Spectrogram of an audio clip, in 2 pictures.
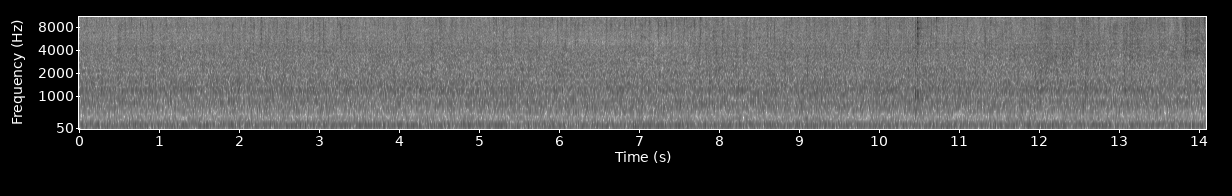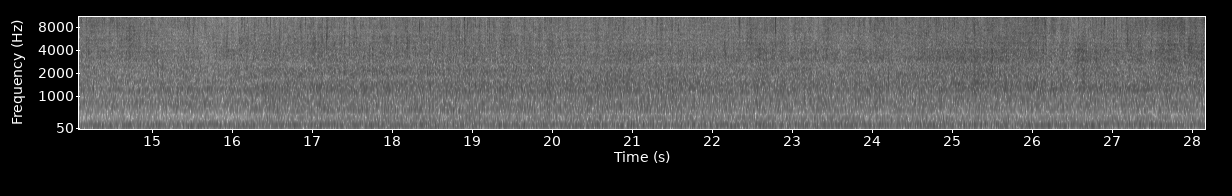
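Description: Kimchi sizzling as it is stir-fried in a nonstick wok, over a steady low hum; the sizzling gets a little louder about halfway through.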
